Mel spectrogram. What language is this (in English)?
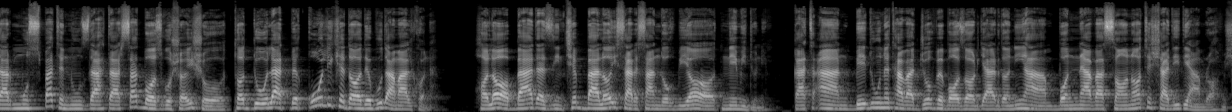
Persian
